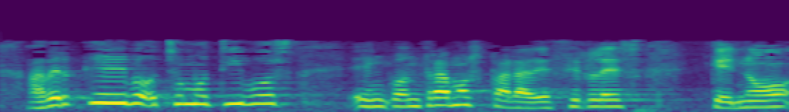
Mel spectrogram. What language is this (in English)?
Spanish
